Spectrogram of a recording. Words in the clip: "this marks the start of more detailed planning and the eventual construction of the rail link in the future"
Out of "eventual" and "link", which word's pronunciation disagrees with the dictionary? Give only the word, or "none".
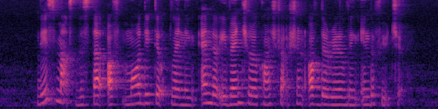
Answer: link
